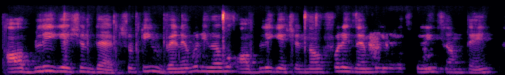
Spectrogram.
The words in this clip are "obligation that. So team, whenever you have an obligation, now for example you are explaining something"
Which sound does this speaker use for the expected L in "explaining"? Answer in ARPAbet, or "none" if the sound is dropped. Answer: none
